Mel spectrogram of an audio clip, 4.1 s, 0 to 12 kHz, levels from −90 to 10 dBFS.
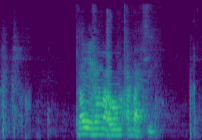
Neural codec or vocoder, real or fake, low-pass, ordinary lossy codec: codec, 44.1 kHz, 3.4 kbps, Pupu-Codec; fake; 10.8 kHz; MP3, 48 kbps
